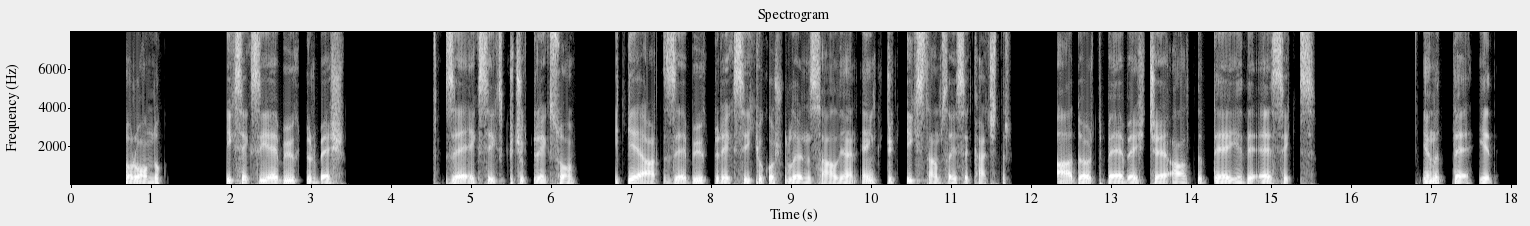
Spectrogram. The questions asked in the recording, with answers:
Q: 2y artı z büyüktür eksi 2 koşullarını sağlayan en küçük x tam sayısı kaçtır?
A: Yanıt D 7.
